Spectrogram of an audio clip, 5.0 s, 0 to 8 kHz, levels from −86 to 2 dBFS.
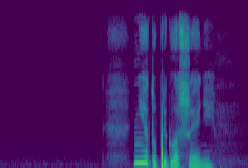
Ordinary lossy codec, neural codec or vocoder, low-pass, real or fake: none; none; 7.2 kHz; real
